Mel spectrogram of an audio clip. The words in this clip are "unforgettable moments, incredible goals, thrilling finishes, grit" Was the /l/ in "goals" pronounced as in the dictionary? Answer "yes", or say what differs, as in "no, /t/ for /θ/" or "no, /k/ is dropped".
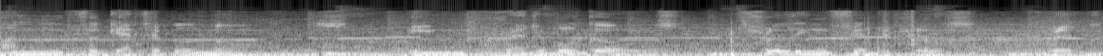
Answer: yes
